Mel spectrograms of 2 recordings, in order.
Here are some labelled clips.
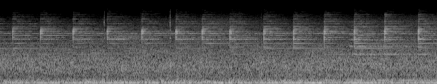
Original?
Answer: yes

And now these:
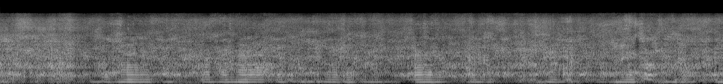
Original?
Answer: no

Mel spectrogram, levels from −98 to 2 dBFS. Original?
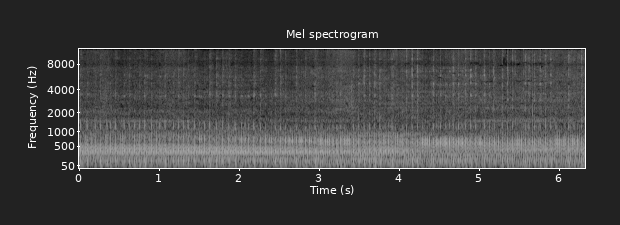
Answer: yes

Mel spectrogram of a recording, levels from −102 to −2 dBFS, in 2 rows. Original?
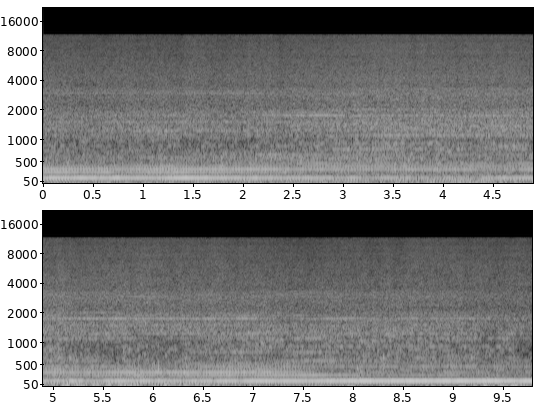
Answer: yes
